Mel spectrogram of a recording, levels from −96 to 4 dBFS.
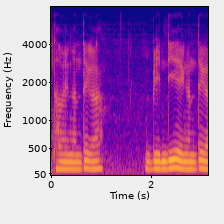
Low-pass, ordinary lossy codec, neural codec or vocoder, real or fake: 7.2 kHz; none; autoencoder, 48 kHz, 128 numbers a frame, DAC-VAE, trained on Japanese speech; fake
